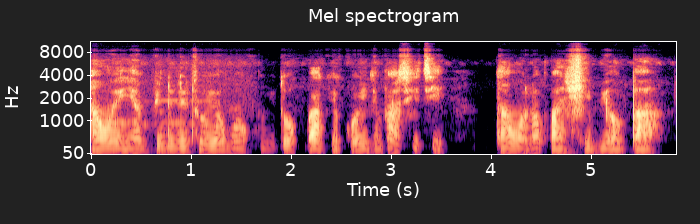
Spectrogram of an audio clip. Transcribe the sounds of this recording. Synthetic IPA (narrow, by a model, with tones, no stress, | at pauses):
a˨w̃ɔ̃˧i˨j̃ã˧bi˦nĩ˦nĩ˦do˦jɔ˦˧˨mɔ̃˧˨kũ˨nĩ˨˦to˦k͡pa˨˦ki˦kɔ˦i˨nĩ˨fa˦si˦tʰi˦˨ | ta˦w̃ɔ̃˧˦˧lɔ˦k͡pa˧n̩˦ʃe˧bi˦ɔ˧ba˧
